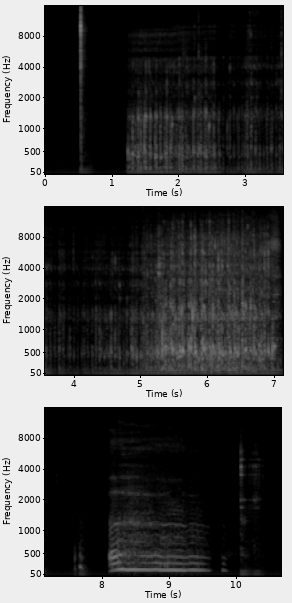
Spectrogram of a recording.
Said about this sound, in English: But before we go, I do have one more bong packed. Yeah, I do too, man. Right here. In which case, bros, for the road. Lighters out. Bongs up. Let's smoke.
